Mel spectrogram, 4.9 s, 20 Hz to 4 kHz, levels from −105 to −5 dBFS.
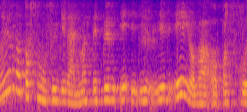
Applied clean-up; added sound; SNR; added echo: none; none; none; reverberation time 0.9 s.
